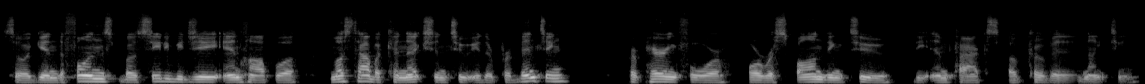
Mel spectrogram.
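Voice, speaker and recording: Mellow low-voiced man, formal presenter. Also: measured pace, dry recording. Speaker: public official presenter.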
